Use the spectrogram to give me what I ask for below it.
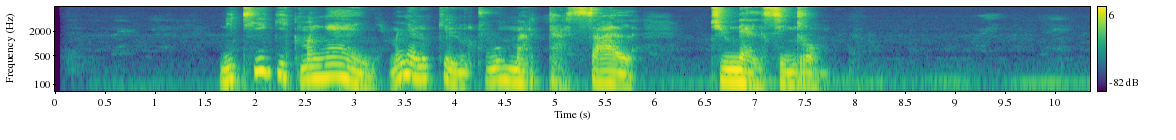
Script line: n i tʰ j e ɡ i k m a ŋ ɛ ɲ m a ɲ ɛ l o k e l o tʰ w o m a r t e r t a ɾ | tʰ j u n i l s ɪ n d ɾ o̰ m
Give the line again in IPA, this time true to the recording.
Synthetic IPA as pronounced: n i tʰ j e ɡ i k m a ŋ ɛ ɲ m a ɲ a l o k e l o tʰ w o m a r t a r s a l | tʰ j u n ɛ l s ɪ n d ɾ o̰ m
